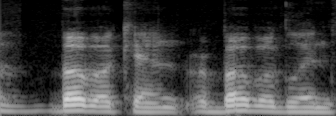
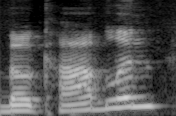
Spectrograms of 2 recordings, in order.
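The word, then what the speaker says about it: Bokoblin: So, first we'll go with the BoBoGlin first. All right, so I think I just called this thing a BoBoGlin or something. I believe it's pronounced BoCobbling. I always want to say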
